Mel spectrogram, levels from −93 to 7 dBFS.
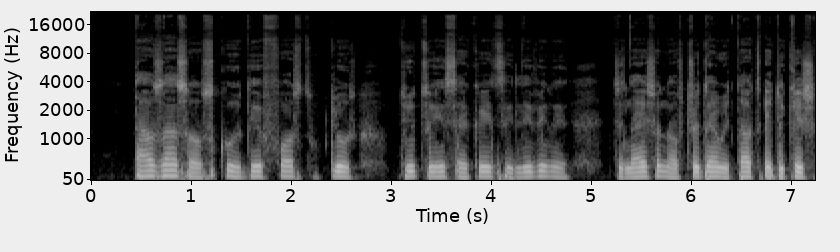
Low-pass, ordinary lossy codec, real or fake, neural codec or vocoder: none; none; real; none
